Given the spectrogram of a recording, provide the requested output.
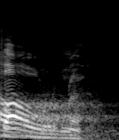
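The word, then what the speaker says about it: four: Allora, qua sta scritto forne, con questa O grossa e l'accento circonflesso, caro Vincenzo. Però si dice faun. Faurn. Faurn. Che sembra quasi uno scozzese.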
